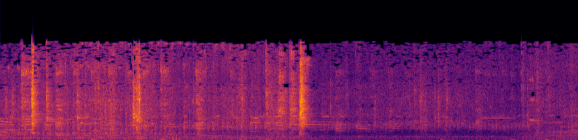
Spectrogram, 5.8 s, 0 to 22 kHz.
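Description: A Mahindra 265 DI tractor sowing guar seed in a field runs with a steady mechanical clatter and engine drone, fairly close, easing slightly after a few seconds, while a voice talks over it.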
